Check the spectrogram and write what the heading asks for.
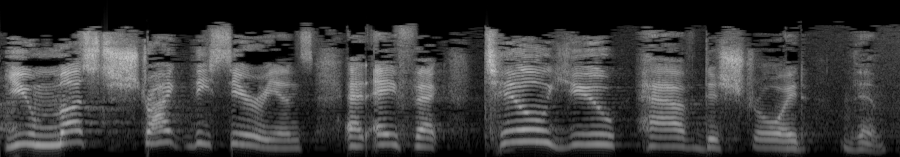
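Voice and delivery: slow, weighty, word-by-word delivery; emphatic scripture reading. Real, not acted. Preacher reading God's command to the congregation, slow and emphatic.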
